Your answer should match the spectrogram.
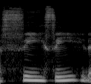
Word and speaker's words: CeCe: So my real name is Sierra, but I also get called by CC. That's spelled C-E-C-E.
